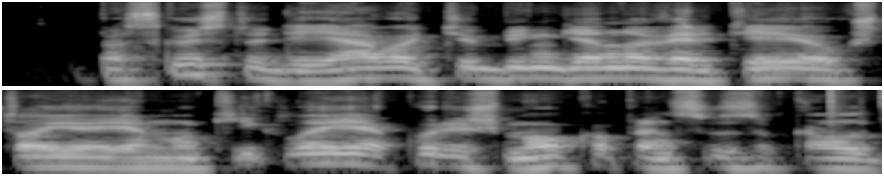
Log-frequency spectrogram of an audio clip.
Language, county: Lithuanian, Šiauliai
